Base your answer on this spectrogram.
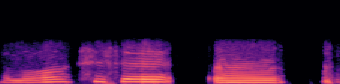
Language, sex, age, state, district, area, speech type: Manipuri, female, 18-30, Manipur, Kangpokpi, urban, conversation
